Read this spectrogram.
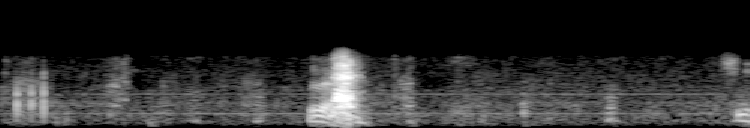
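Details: Akita at play, giving a single loud, harsh bark around the middle, with quiet scattered noises before and after and a person talking softly nearby.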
